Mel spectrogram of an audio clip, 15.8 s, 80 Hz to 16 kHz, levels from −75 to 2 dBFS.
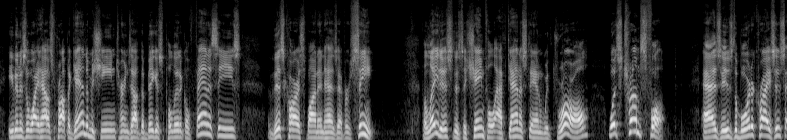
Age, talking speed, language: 60-79, 125 wpm, English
